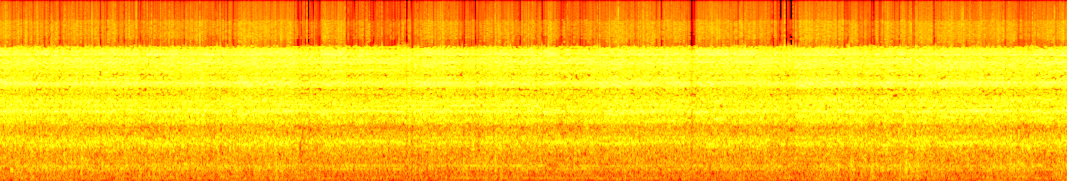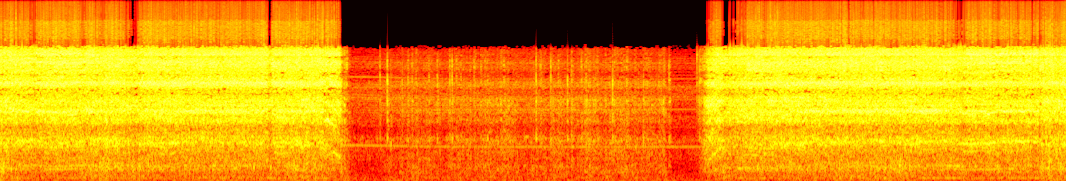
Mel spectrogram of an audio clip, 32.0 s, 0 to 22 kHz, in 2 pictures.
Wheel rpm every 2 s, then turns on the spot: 230, 230, 230, 230, 230, 220, 220, 220, 230, 220, 50, 20, 20, 170, 230, 230.
20-26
